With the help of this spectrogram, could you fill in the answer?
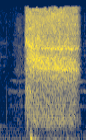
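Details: A scared pet cat in a funny cat compilation lets out one sharp, breathy hiss lasting about a second, harsh and airy, then falls quiet.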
